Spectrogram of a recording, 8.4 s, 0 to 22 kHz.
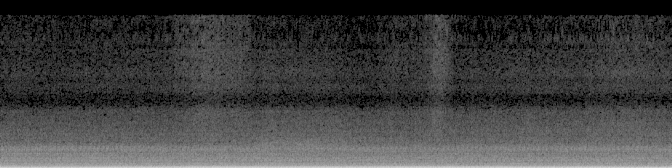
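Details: Free 1989 Ford F350 dually, 7.3 IDI non-turbo diesel, five-speed, straight piped after the blown-out rusted mufflers were cut off: loud, deep, even unmuffled rumble at steady idle with no knocks, a healthy diesel.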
